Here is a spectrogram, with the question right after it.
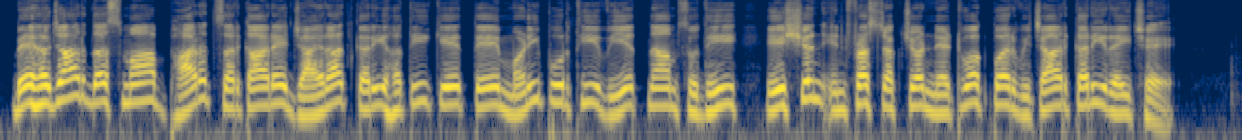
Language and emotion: Gujarati, neutral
